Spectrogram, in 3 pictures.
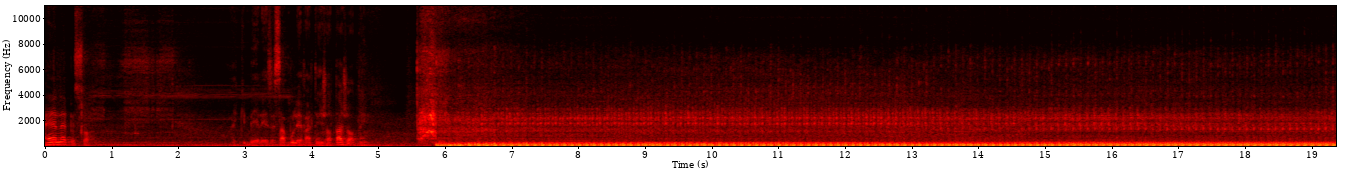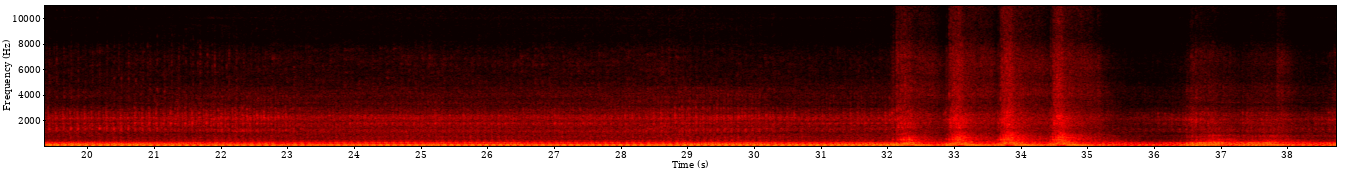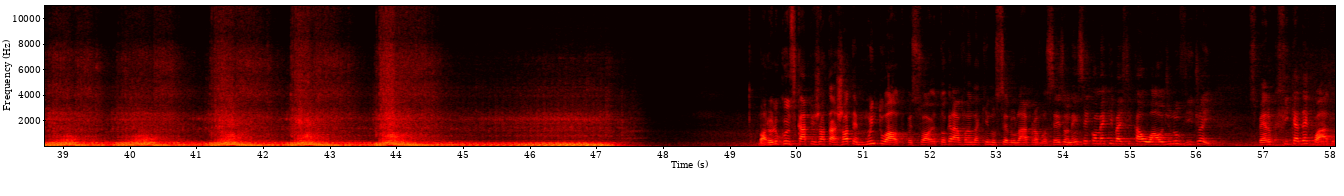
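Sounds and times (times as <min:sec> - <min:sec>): motorcycle engine idling: 0:05.6 - 0:47.4.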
